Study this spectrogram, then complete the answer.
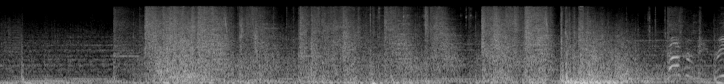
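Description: Gunfire in Cyberpunk 2077 during a firefight, heavy and continuous with dense overlapping shots and booms filling the whole stretch, a few sharper bursts standing out, with a voice talking over it.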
